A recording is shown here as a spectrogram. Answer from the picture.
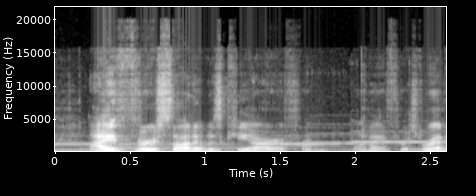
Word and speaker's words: Kiara: because you're you're you it's pronounced key era right I first thought it was Kiara from when I first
